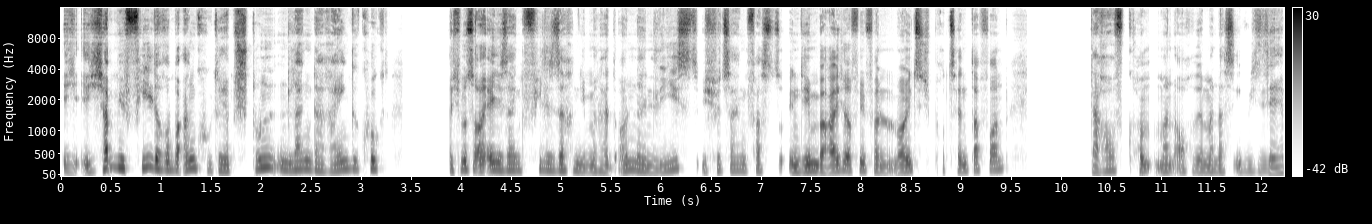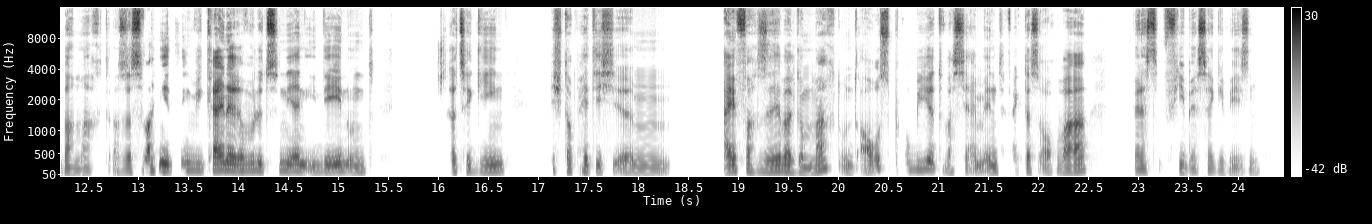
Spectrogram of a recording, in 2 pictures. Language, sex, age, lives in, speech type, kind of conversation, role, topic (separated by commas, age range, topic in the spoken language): German, male, 25-29, Germany, conversation, podcast, guest, Was denkst du über die Macht von Algorithmen?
